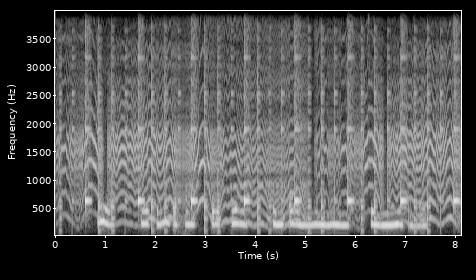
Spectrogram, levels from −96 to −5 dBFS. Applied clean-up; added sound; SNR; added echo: none; Keyboard (musical) + Screech; 0 dB; none.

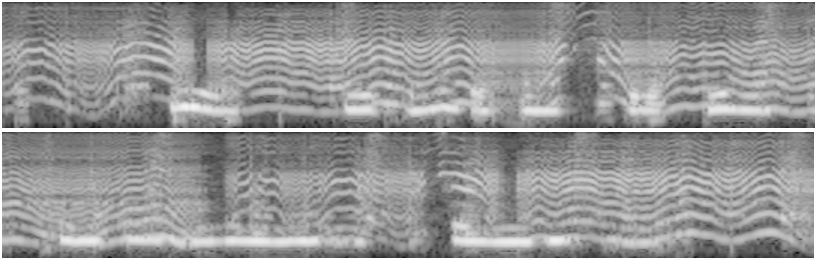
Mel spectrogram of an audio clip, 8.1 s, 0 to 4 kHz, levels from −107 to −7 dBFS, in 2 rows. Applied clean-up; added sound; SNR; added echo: neural mask model Resemble Enhance denoiser.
